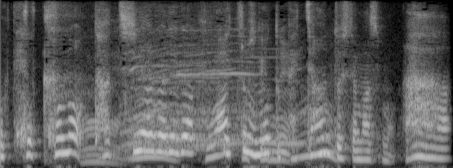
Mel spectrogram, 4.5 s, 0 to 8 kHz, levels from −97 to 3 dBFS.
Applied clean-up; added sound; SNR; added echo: none; none; none; none.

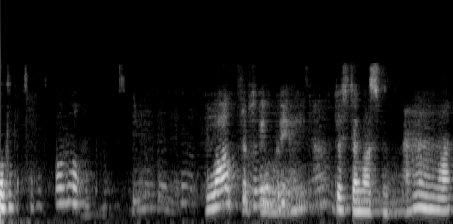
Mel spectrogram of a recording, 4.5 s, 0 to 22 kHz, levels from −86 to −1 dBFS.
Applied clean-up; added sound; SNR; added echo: neural mask model DeepFilterNet 3.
